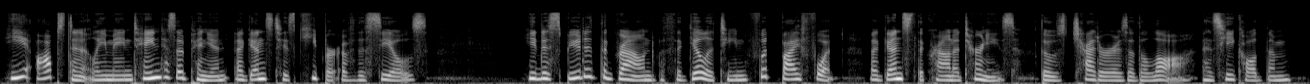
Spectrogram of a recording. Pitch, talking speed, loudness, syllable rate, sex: 225 Hz, 155 wpm, -19 LUFS, 4.9 syllables/s, female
